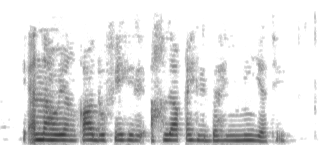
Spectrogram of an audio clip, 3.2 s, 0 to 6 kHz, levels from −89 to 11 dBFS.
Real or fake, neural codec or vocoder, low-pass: real; none; 5.4 kHz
